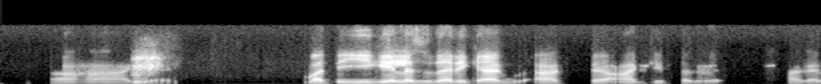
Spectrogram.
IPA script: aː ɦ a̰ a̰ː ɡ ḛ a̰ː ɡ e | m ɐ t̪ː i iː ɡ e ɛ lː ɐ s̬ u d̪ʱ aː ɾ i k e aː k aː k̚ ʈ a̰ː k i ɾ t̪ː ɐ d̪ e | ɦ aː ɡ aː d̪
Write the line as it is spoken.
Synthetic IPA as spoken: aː ɦ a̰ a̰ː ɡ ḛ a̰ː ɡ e | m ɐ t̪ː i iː ɡ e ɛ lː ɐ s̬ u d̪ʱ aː ɾ i k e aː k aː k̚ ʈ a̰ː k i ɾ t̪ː ɐ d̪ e | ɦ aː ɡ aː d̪

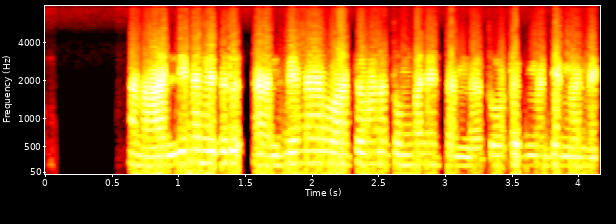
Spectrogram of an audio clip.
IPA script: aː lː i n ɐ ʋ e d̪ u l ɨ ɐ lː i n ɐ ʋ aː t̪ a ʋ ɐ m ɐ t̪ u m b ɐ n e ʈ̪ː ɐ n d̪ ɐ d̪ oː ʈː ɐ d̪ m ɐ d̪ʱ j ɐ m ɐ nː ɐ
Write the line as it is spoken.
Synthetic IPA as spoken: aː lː i n ɐ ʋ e d̪ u ɾ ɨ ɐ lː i n ɐ ʋ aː t̪ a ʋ ɐ ɳ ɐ t̪ u m b ɐ n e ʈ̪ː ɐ n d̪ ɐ t̪ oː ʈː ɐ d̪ m ɐ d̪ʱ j ɐ m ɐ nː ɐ

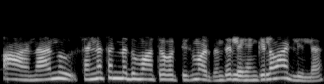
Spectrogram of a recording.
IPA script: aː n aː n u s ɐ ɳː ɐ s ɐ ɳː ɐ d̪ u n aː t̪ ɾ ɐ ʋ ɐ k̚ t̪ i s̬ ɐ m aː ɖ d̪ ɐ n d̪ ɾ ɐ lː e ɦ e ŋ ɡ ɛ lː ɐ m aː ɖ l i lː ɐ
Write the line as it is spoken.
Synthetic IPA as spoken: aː n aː n u s ɐ ɳː ɐ s ɐ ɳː ɐ d̪ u m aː t̪ ɾ ɐ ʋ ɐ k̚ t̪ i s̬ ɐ m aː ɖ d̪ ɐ n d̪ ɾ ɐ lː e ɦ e ŋ ɡ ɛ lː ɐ m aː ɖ l i lː ɐ

